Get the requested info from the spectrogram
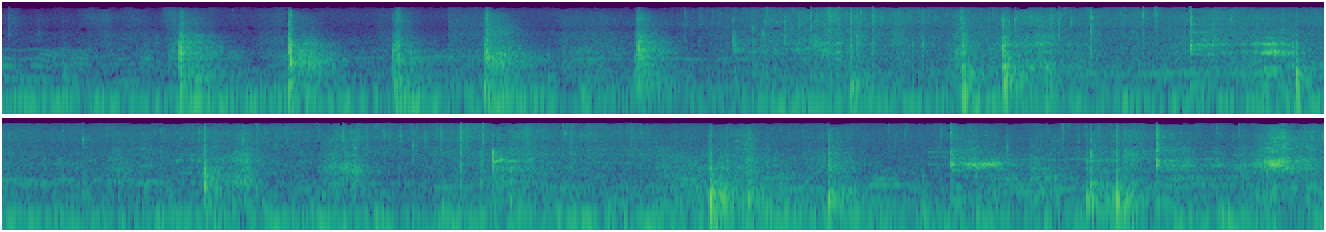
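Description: Corn-flour flatbreads frying in oil in a large iron wok, sizzling, with a metal spatula clacking and scraping against the wok as they are pressed and turned. The sizzle grows about four seconds in.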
